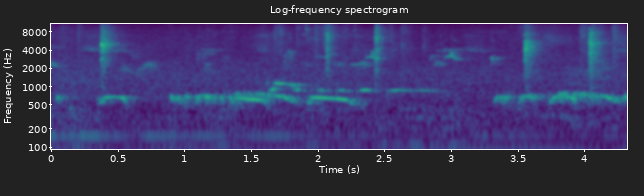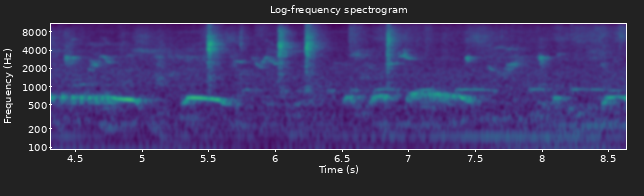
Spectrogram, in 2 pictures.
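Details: Zebra doves cooing in rolling, slightly trilled phrases that rise and fall, several bursts in a row with short pauses, while sharp high chirps from other birds and a low background hum continue.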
